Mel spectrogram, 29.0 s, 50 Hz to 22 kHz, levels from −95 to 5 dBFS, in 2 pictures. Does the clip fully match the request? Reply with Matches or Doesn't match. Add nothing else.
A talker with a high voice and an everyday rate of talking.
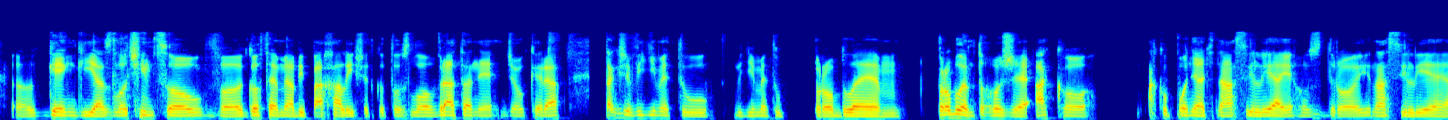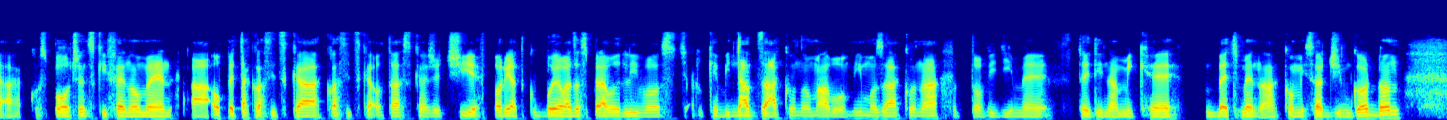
Doesn't match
